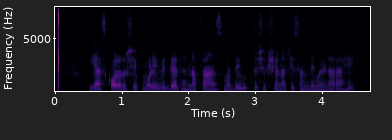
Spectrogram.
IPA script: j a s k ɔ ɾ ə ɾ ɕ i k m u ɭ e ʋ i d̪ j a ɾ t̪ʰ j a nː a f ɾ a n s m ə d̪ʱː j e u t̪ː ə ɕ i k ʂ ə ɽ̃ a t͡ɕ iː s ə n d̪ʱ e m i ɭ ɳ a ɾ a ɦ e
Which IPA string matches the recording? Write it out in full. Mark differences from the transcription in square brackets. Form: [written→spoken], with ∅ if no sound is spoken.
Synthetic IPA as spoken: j a s k ɔ [ɾ→l] ə ɾ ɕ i [k→p] m u ɭ e ʋ i d̪ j a ɾ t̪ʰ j a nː a f ɾ a n s m ə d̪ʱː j e u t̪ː ə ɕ i k ʂ ə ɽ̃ a t͡ɕ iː s ə n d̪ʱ e m i ɭ ɳ a ɾ a ɦ e

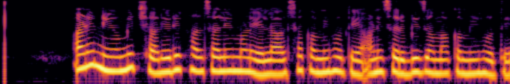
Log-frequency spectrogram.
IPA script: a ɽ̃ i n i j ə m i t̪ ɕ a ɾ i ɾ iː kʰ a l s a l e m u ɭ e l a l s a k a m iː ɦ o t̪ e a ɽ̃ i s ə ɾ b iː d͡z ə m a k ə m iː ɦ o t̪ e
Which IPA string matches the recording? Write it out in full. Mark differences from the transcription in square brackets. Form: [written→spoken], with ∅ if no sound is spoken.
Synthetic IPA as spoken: a ɽ̃ i n i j ə m i t̪ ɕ a ɾ i ɾ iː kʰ a l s a l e m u ɭ e l a l s a k [a→ə] m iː ɦ o t̪ e a ɽ̃ i s ə ɾ b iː d͡z ə m a k ə m iː ɦ o t̪ e

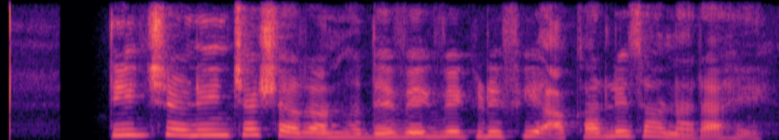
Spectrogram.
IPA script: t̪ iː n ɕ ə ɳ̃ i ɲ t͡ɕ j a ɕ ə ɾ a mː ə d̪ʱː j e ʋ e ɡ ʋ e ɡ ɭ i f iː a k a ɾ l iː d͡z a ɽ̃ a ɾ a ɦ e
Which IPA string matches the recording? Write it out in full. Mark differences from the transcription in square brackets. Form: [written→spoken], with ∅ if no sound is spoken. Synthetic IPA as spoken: t̪ iː n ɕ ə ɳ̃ i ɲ t͡ɕ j a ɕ ə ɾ a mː ə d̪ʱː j e ʋ e ɡ ʋ e ɡ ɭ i f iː a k a ɾ l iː d͡z a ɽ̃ a ɾ a ɦ e

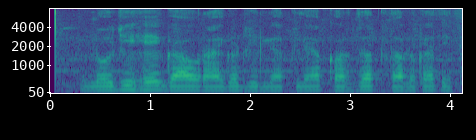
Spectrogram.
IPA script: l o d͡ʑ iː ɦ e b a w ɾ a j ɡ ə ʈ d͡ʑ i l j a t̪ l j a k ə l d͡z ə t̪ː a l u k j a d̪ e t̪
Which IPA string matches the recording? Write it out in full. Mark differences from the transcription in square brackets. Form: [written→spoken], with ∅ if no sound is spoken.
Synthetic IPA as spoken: l o d͡ʑ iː ɦ e [b→ɡ] a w ɾ a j ɡ ə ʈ d͡ʑ i l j a t̪ l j a k ə [l→ɾ] d͡z ə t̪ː a l u k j a [d̪→t̪] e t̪

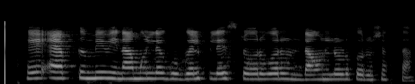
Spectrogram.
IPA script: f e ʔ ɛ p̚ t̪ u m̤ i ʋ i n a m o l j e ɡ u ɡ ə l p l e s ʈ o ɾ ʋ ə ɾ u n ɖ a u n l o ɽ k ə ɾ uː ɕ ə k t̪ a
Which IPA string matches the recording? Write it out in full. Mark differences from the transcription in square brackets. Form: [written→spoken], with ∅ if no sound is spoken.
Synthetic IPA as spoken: [f→h] e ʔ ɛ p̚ t̪ u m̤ [i→iː] ʋ i n a m [o→u] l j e ɡ u ɡ ə l p l e s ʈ o ɾ ʋ ə ɾ [u→uː] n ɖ a u n l o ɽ k ə ɾ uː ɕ ə k t̪ a

